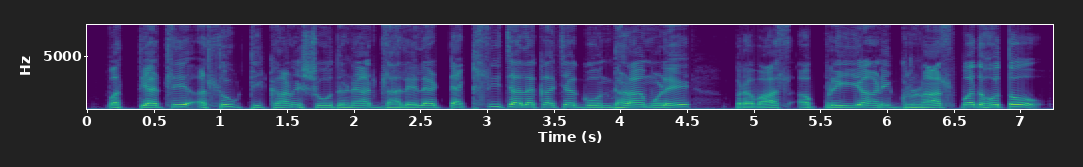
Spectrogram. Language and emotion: Marathi, disgusted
